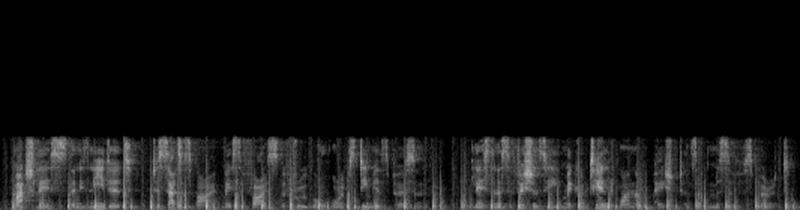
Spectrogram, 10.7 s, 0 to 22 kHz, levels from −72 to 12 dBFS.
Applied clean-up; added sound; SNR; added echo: none; Run; 2 dB; reverberation time 0.6 s.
